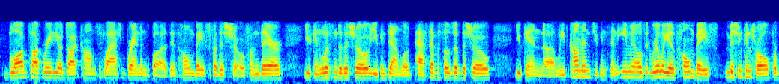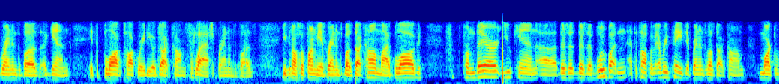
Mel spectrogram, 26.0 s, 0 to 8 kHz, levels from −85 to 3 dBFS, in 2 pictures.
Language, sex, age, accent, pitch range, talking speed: English, male, 30-49, American, 130-155 Hz, 170 wpm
